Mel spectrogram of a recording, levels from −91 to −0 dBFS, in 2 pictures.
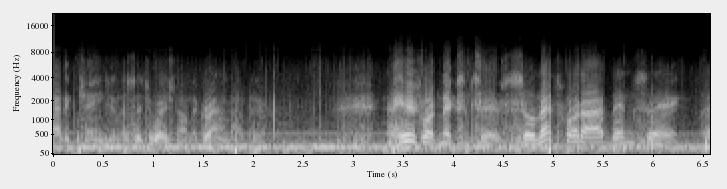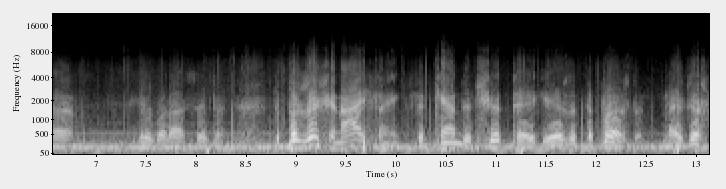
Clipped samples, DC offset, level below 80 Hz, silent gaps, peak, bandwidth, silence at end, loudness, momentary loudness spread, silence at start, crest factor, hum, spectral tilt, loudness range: under 0.1%; under 0.1%; -44 dBFS; none; -4 dBFS; 7.8 kHz; 0 s; -24 LUFS; 9 LU; 0 s; 20 dB; none; -8 dB/octave; 4 LU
